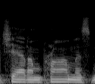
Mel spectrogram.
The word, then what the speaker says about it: Chatham Promise: Am I saying that correctly, Chatham Promise? – Absolutely.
